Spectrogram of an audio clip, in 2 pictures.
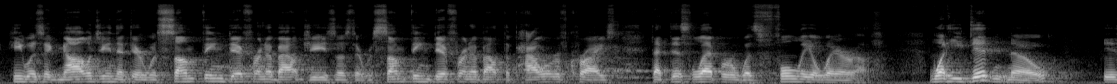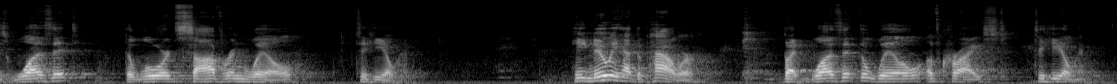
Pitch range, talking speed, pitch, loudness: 110-135 Hz, 150 wpm, 120 Hz, -20 LUFS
